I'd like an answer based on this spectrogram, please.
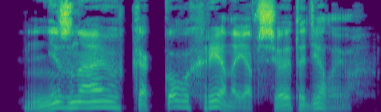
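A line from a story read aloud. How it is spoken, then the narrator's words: Grumbled. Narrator (Russian): проворчал Крамли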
